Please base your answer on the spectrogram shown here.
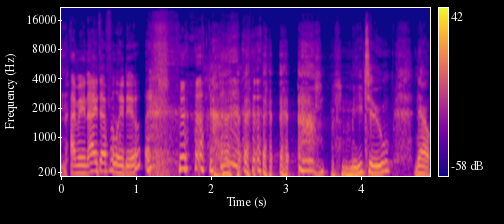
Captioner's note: laughter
